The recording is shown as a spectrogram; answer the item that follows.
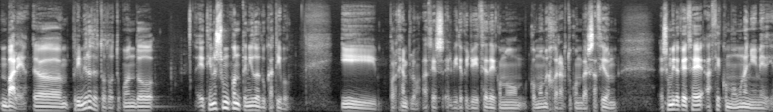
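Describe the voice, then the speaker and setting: A man's very deep, low voice with vocal fry, lively intonation and a fairly quick pace. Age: 40s. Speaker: voice actor and communication youtuber. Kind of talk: interview.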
